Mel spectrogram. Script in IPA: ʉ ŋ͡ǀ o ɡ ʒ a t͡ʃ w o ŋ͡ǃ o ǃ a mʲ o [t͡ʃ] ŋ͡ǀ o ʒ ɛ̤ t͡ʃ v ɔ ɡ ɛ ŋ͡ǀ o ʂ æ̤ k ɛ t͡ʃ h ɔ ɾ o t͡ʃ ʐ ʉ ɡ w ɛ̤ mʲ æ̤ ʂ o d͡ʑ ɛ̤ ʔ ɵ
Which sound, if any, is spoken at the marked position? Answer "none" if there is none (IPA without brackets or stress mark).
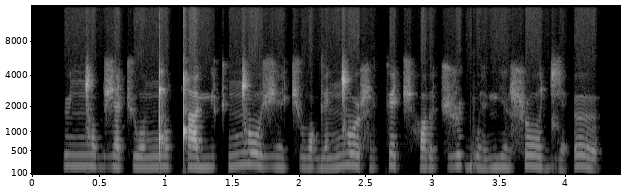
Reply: t͡ʃ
